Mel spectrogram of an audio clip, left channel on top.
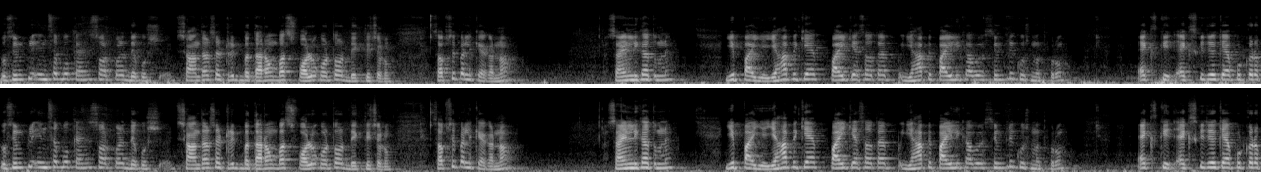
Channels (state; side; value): normal; both; correlation 0.50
